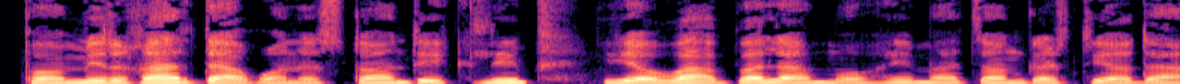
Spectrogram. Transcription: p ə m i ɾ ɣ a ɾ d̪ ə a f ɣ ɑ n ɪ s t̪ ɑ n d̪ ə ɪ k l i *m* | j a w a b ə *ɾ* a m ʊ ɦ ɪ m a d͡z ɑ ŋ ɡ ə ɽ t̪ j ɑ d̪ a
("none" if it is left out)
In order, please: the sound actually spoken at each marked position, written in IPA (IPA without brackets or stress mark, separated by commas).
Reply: m, l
